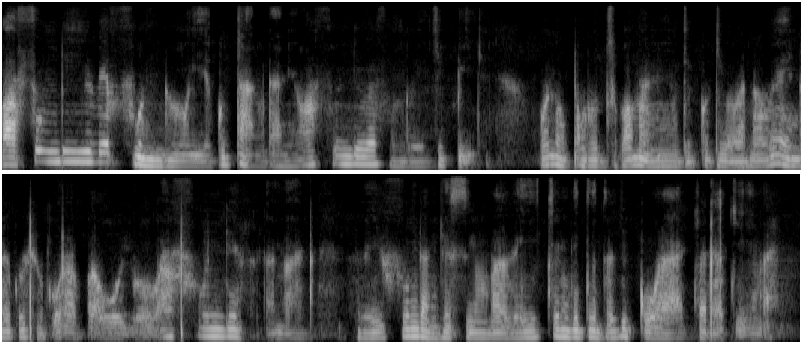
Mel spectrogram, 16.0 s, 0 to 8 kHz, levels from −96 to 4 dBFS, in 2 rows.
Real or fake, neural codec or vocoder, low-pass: fake; codec, 32 kHz, 1.9 kbps, SNAC; 7.2 kHz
